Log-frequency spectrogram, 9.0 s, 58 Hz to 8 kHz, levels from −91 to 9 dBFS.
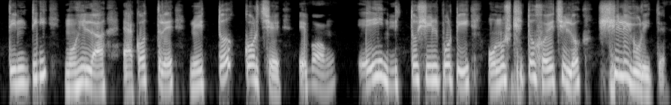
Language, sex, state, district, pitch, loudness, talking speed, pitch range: Bengali, male, West Bengal, Jalpaiguri, 170 Hz, -12 LUFS, 80 wpm, 145-200 Hz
